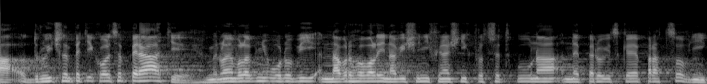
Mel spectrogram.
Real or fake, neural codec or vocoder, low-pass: real; none; 7.2 kHz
